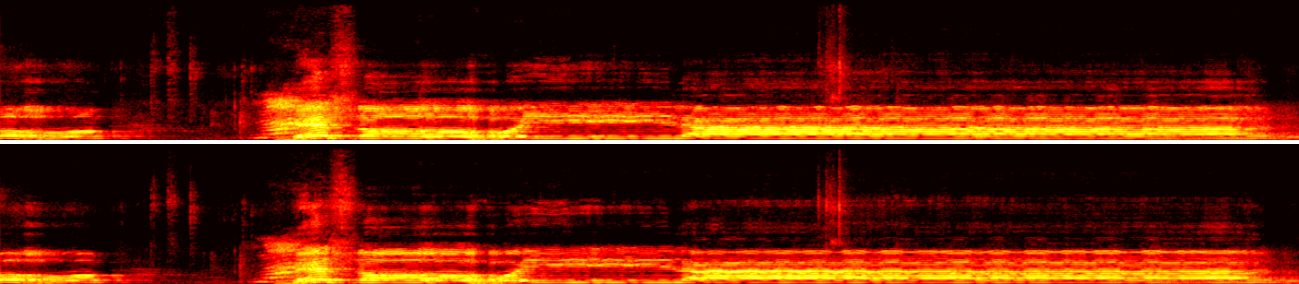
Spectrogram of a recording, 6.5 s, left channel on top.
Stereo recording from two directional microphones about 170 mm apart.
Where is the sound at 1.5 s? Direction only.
15° right (ahead or behind).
